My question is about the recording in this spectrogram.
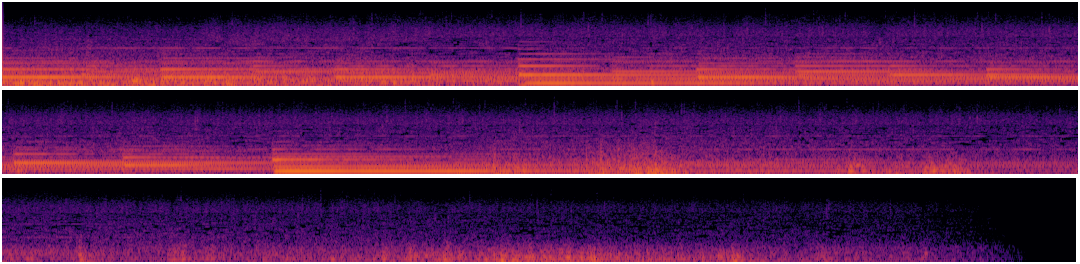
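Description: A music cue of held chords, changing every second or so and fading away over the first eight seconds, laid over steady rain. Low rumbles of thunder come in about eight and a half seconds in and recur after, and the whole mix fades out near the end.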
